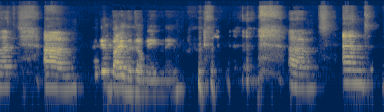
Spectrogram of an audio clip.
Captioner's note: laughter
